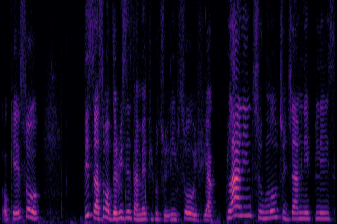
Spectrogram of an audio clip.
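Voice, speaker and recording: This adult livestream host, a former lecturer and non-native English speaker, speaks with a somewhat low, slightly bright voice. She gives her viewers earnest, easygoing advice, often pausing to ask "okay?"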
